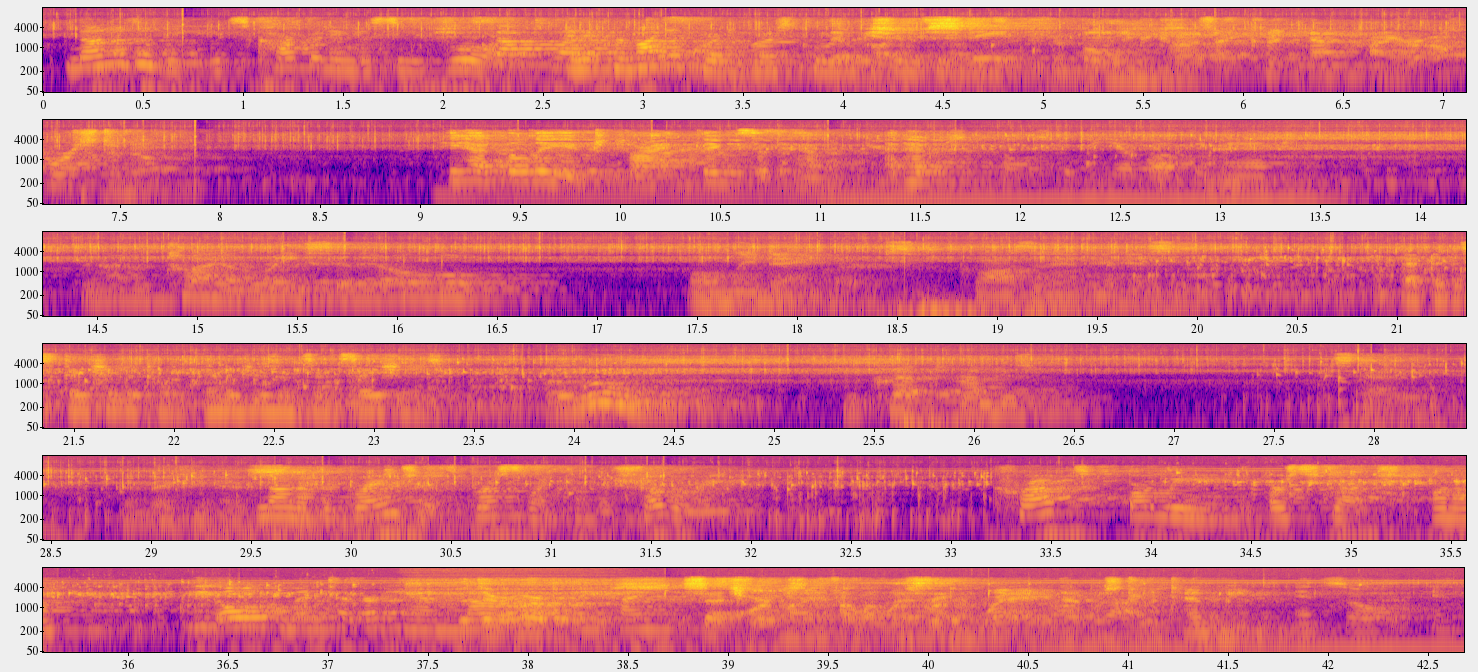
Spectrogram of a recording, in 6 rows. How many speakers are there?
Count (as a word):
ten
